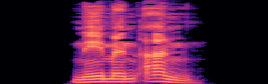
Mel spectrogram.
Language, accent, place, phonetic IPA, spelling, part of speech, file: German, Germany, Berlin, [ˌnɛːmən ˈan], nähmen an, verb, De-nähmen an.ogg
- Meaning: first/third-person plural subjunctive II of annehmen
